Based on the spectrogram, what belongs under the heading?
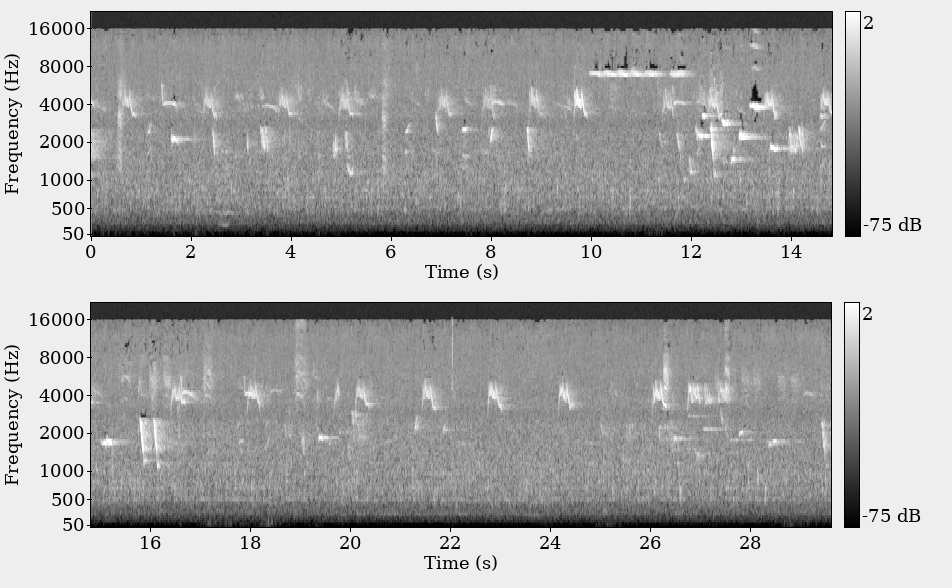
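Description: Several birds chirping and calling in short, scattered notes, busiest about twelve seconds in, over a faint steady hiss of outdoor ambience. A thin high whistle holds for about two seconds near the middle.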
